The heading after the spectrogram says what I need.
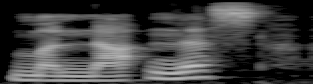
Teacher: the stress is on that second syllable and the T it's going to be a gladle t this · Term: glottal T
